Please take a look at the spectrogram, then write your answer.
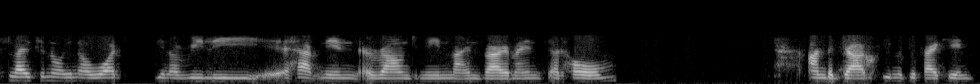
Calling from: Connecticut, United States; I'm calling from Connecticut.

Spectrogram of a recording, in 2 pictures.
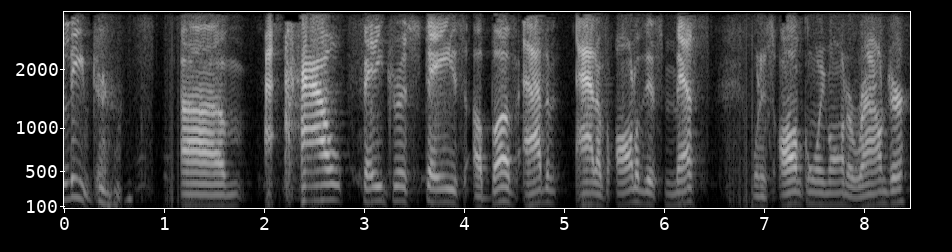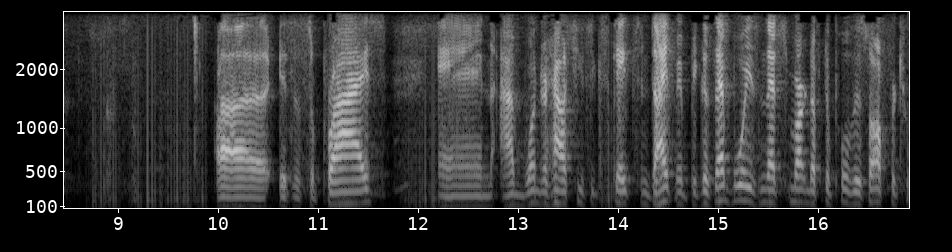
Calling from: San Francisco, California, United States; I'm calling from the San Francisco Bay Area.

